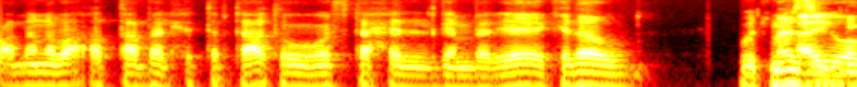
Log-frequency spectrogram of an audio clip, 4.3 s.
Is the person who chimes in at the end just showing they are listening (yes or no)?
no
